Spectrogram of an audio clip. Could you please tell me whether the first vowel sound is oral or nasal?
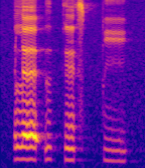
oral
